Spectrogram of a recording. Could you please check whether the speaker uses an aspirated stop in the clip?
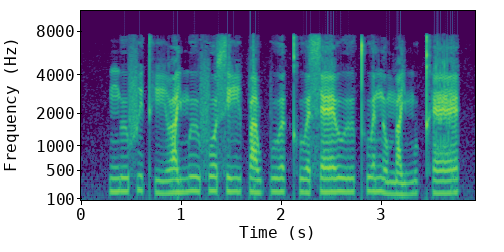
yes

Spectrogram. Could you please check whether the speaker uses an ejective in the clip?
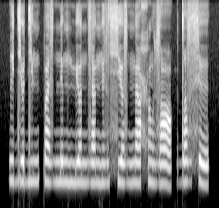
no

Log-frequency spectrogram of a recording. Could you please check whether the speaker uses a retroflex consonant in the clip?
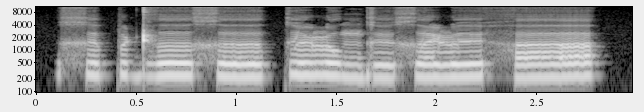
yes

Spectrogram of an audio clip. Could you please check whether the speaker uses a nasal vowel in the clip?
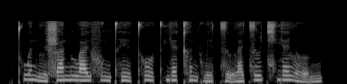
no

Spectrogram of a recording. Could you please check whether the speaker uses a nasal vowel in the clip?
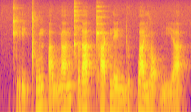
no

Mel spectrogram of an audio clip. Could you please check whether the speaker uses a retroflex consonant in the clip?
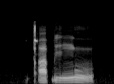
no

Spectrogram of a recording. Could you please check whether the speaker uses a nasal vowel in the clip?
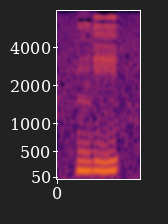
no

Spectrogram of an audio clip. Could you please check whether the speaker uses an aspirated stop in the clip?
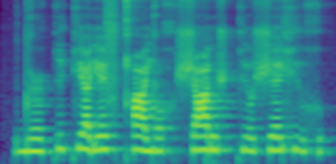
yes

